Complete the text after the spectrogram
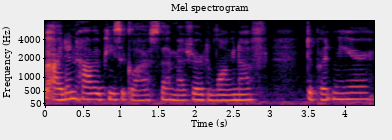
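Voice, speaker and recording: A woman speaks with monotone, flat intonation. Noticeable background noise and audible room echo fill the recording. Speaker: small fashion business owner. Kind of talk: casual vlog narration. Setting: home bathroom. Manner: casual, filler-heavy.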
